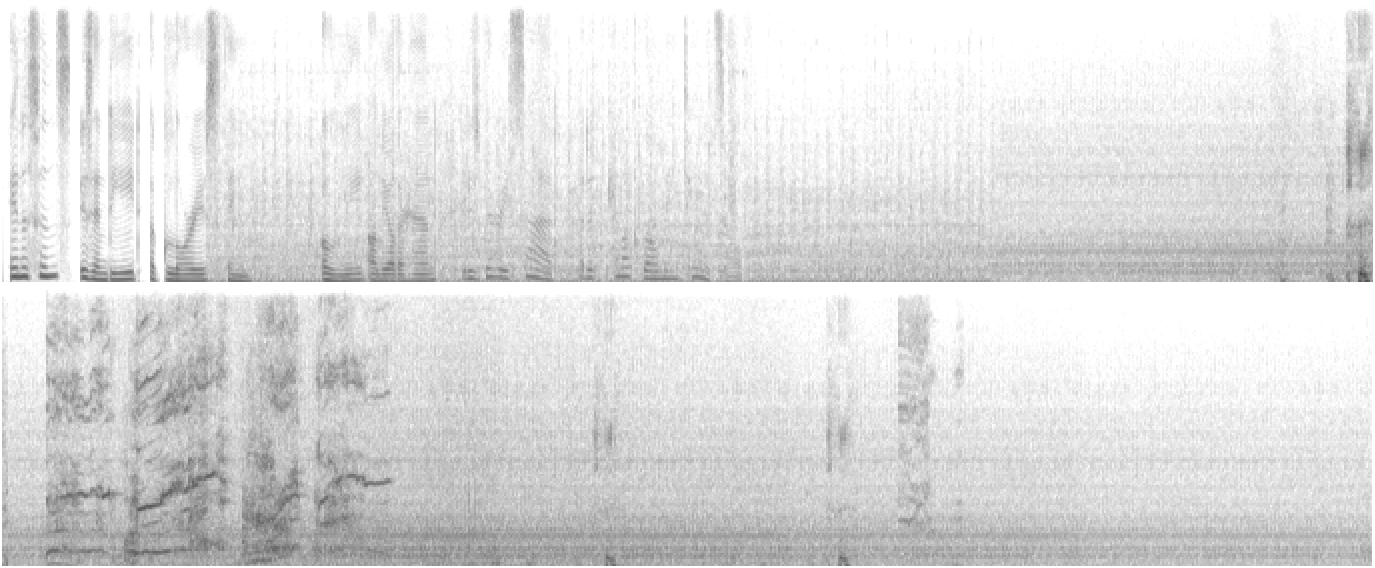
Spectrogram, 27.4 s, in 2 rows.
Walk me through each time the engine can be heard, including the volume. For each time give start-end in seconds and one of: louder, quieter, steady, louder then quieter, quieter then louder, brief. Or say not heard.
2.0-27.3 louder then quieter.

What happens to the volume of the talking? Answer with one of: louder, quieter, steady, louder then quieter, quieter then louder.
quieter.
